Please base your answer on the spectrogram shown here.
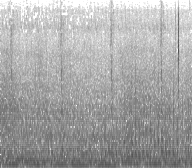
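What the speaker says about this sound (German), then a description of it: "Der Helikopter ist gelandet." A helicopter in the video game Bus Driver, on a prisoner transport run with police escort, flies with a steady rhythmic rotor thump and whine, continuous and fairly loud, with no talking.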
